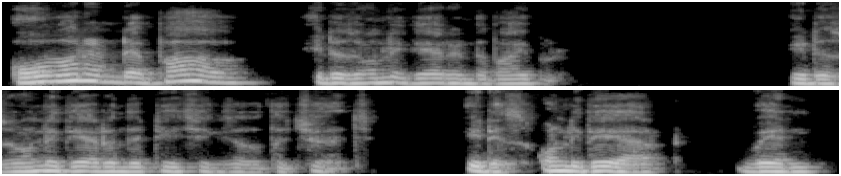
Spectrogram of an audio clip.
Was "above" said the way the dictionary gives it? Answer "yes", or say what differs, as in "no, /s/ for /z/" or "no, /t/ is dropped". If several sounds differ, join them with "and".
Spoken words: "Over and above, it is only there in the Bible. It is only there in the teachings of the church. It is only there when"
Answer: no, /v/ is dropped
